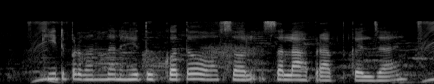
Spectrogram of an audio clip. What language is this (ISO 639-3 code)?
mai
